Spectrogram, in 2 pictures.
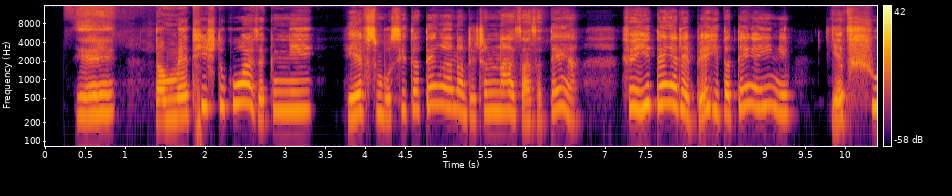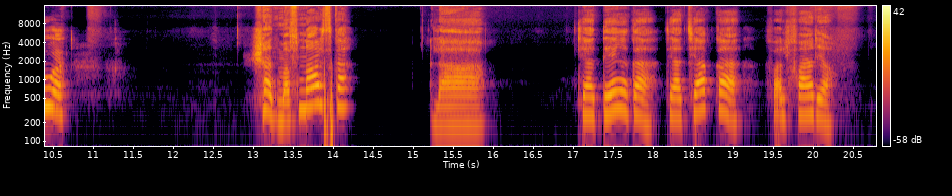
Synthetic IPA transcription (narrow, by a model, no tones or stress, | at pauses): e | d̪̥aumet̪i̥hiʃi̥t̪ukuazakini | efi̥simbosit̪ət̪eŋənaɳɖ͡ʐeʈ͡ʂaninaɦazazət̪eŋə | feit̪eŋəɾebeɦit̪ət̪eŋəiɲi | efi̥ʃuə | ʃad̪imafinaɾsi̥ka | la | t̪iat̪eŋakat̪iat̪ʰakːa | fa̰lufaɾa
